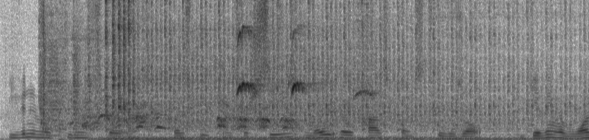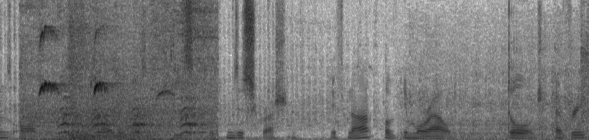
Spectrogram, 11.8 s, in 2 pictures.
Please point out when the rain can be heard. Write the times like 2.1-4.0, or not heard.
not heard.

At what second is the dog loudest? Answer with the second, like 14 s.
7 s.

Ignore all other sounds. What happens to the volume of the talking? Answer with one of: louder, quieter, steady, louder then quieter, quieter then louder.
louder.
